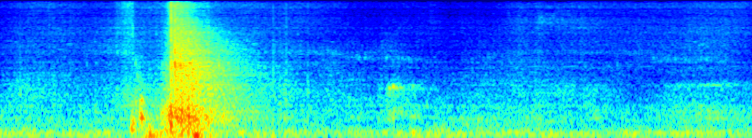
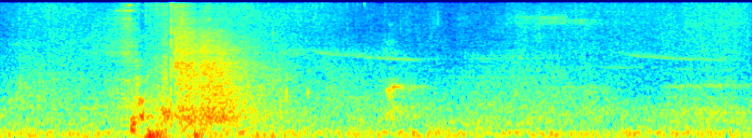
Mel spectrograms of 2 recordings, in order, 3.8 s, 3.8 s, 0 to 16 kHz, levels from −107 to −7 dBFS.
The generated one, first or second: first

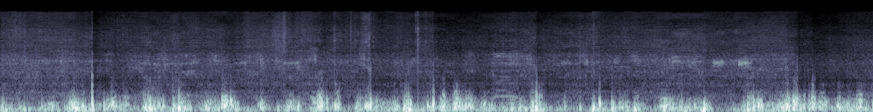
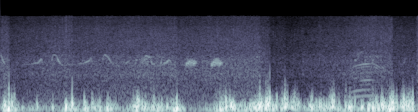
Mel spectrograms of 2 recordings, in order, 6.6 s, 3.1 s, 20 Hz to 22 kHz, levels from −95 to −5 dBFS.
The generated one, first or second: first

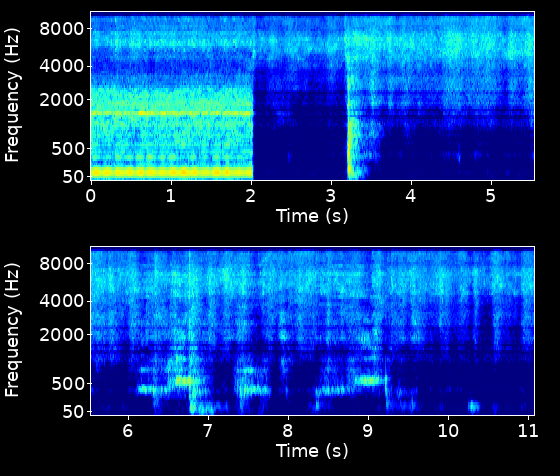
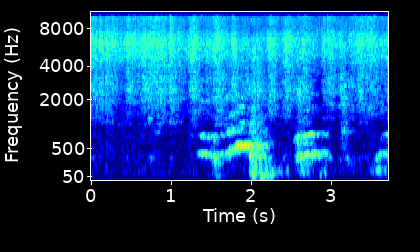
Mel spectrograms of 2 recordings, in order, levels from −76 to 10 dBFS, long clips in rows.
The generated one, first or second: first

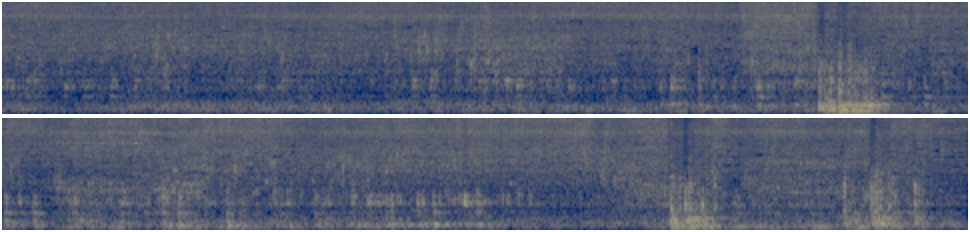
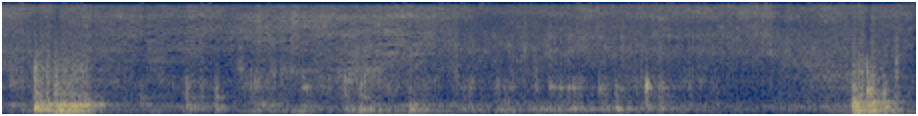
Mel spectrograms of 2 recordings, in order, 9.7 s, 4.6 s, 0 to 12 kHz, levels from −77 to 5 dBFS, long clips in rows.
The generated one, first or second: second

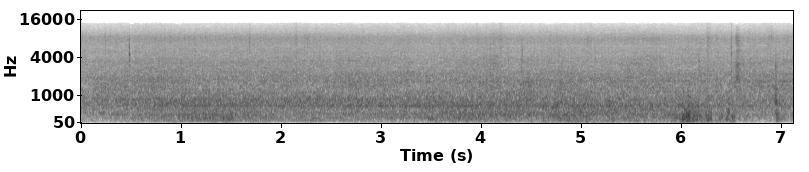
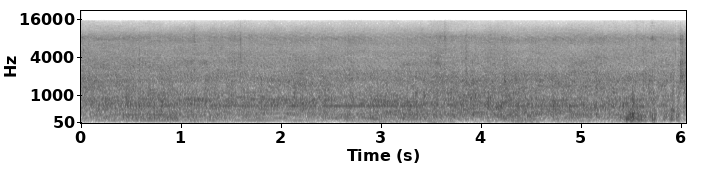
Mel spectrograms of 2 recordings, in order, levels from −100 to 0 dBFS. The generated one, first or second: second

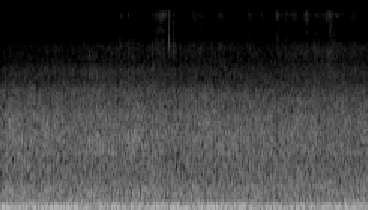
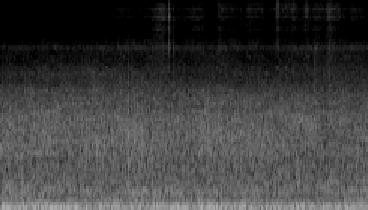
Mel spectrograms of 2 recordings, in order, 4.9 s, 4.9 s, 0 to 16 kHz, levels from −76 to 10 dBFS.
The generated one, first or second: second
